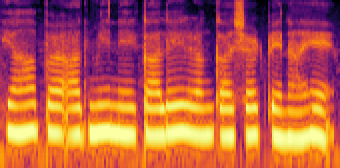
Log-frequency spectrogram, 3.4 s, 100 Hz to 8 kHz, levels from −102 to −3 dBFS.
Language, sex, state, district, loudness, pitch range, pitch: Hindi, female, Arunachal Pradesh, Longding, -9 LUFS, 235-255 Hz, 240 Hz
